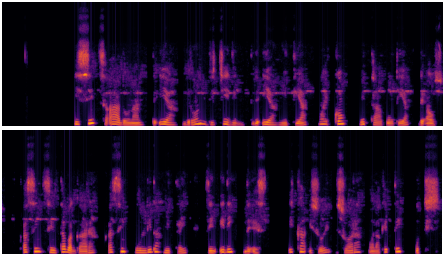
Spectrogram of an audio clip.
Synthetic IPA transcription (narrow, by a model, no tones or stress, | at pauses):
ʔɪsːɪsɐ̰ʔaːd̪o̞ːnɐnd̪̥ɛʔɪjaːb̪ɪɾɔnd̪ɪt͡ʃːiːd̪ɪd̪ɛʔɪjamɪt̪ːɪjaːwɐjkːɔ | mɪt̪ːaːkʼuːt̪ɪjad̪ɛʔɐws | kʼɐsːɪsɪnt̪ːɐbɐɡːaːɾɐkʼɐsːɪwʊlːɪd̪ɐmɪt̪ːɐj | z̥ɪnʔɪd̪ɪ | d̪ɛ̰ʔe̞ːs | ʔɪkːɐʔɪsɔjɪsʊwɐɾɐwʔɐ̰lɐkɛt̪ːɪ | ʊt̪ːɪ̥s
